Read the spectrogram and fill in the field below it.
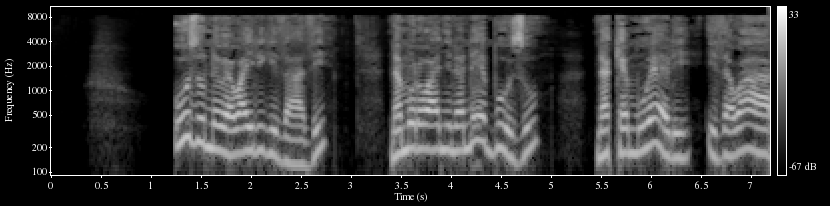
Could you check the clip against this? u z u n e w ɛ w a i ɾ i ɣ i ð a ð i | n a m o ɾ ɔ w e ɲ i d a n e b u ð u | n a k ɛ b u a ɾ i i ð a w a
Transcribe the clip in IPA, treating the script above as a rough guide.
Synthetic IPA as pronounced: u z u n e w ɛ w a i ɾ i ɣ i ð a ð i | n a m o ɾ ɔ w a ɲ i n a n e b u z u | n a k ɛ m u ɛ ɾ i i ð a w a

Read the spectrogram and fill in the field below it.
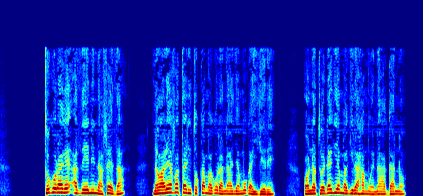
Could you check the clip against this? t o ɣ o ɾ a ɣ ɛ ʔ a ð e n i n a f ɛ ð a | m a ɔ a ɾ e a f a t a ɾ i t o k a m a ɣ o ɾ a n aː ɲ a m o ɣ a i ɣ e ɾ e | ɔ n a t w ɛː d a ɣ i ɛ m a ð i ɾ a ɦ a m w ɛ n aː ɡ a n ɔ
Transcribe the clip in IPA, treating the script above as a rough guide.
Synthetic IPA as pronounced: t o ɣ o ɾ a ɣ ɛ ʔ a ð e n i n a f ɛ ð a | n a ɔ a ɾ e a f a t a ɾ i t o k a m a ɣ o ɾ a n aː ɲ a m o ɣ a i ɣ e ɾ e | ɔ n a t w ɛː d a ɣ i ɛ m a ɣ i ɾ a ɦ a m w ɛ n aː ɡ a n ɔ

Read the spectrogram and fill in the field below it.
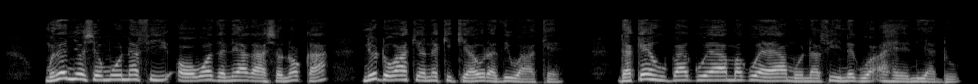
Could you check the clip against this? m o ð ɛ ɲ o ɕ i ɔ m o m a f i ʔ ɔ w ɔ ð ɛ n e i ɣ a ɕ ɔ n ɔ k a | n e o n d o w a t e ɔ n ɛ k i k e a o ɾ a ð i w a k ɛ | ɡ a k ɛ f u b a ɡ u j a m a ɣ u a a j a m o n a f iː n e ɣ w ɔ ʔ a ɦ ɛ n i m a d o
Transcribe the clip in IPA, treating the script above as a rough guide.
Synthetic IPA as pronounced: m o ð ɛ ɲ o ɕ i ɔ m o n a f i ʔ ɔ w ɔ ð ɛ n e a ɣ a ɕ ɔ n ɔ k a | n e o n d o w a k e ɔ n ɛ k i k e a o ɾ a ð i w a k ɛ | d a k ɛ h u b a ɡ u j a m a ɣ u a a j a m o n a f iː n e ɣ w ɔ ʔ a ɦ ɛ n i a d o

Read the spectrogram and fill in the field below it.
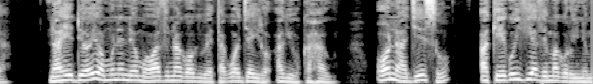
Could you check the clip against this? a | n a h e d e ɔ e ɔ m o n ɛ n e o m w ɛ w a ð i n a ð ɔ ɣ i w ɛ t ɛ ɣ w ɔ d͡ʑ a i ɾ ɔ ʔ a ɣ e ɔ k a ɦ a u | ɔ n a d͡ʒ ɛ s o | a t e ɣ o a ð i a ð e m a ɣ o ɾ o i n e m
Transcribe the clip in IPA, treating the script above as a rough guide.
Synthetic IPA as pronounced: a | n a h e d e ɔ e ɔ m o n ɛ n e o m w ɛ w a ð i n a ɣ ɔ ɣ i w ɛ t a ɣ w ɔ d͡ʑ a i ɾ ɔ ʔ a ɣ e o k a ɦ a u | ɔ n a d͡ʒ ɛ s o | a k e ɣ o i ð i a ð e m a ɣ o ɾ o i n e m

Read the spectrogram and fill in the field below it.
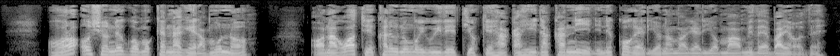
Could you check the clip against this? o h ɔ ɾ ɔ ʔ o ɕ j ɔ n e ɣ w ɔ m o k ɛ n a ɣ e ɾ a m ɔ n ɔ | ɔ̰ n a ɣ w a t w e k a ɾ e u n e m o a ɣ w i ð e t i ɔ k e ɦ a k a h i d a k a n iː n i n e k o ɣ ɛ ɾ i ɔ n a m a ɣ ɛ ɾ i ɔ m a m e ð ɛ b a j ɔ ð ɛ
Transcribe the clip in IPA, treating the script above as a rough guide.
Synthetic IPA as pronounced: o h ɔ ɾ ɔ ʔ o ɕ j ɔ n e ɣ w ɔ m o k ɛ n a ɣ e ɾ a m o n ɔ | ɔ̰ n a ɣ w a t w e k a ɾ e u n e m o i ɣ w i ð e t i ɔ k e ɦ a k a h i d a k a n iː n i n e k o ɣ ɛ ɾ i ɔ n a m a ɣ ɛ ɾ i ɔ m a m e ð ɛ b a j ɔ ð ɛ

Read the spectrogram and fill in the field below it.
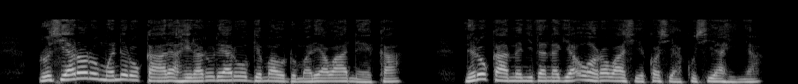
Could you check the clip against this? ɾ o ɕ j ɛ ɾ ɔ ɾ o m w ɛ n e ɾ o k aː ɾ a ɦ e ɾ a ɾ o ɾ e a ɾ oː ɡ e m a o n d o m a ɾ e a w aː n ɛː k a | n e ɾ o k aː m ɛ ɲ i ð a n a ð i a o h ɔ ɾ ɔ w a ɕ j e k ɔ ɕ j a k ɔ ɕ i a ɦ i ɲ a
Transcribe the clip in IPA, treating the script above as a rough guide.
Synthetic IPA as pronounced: ɾ o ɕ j a ɾ ɔ ɾ o m w ɛ n e ɾ o k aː ɾ a ɦ e ɾ a ɾ o ɾ e a ɾ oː ɡ e m a o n d o m a ɾ e a w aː n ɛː k a | n e ɾ o k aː m ɛ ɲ i ð a n a ɣ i a o h ɔ ɾ ɔ w a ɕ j e k ɔ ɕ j a k u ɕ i a ɦ i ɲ a

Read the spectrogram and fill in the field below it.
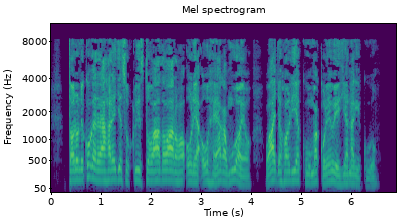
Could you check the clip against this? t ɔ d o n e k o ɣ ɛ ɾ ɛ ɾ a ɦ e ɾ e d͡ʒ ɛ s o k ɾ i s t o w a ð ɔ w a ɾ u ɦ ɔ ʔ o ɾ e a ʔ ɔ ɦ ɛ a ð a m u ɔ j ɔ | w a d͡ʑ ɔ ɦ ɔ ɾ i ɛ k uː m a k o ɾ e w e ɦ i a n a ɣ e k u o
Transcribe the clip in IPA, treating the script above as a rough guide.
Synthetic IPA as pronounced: t ɔ d o n e k o ɣ ɛ ɾ ɛ ɾ a ɦ a ɾ e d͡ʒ ɛ s o k ɾ i s t o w a ð ɔ w a ɾ ɔ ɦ ɔ ʔ o ɾ e a ʔ o ɦ ɛ a ɣ a m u ɔ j ɔ | w a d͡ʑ ɔ ɦ ɔ ɾ i ɛ k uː m a k o ɾ e w e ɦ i a n a ɣ e k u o

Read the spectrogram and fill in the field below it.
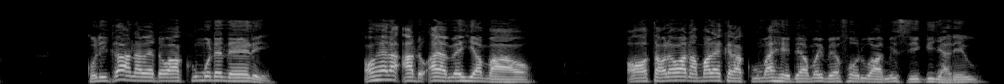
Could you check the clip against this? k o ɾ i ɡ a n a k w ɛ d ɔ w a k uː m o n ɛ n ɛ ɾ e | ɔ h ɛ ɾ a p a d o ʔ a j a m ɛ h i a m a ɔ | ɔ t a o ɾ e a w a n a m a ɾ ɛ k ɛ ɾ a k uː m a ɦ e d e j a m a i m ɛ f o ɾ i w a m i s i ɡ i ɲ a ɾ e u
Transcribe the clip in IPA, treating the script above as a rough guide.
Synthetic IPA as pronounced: k o ɾ i ɡ a n a w ɛ d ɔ w a k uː m o n ɛ n ɛ ɾ e | ɔ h ɛ ɾ a ʔ a d o ʔ a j a m ɛ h i a m a ɔ | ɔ t a o ɾ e a w a n a m a ɾ ɛ k ɛ ɾ a k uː m a ɦ e d e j a m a i m ɛ f o ɾ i w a m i s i ɡ i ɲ a ɾ e u

